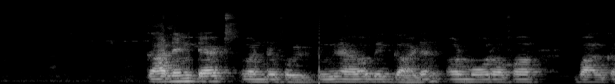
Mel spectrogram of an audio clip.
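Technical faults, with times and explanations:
1.60–1.65 s, microphone overload: For about 50 ms the loudest part of the speech is pushed roughly 4 dB past the converter's limit, so roughly 7% of the samples are sheared flat against that limit. Those squared-off tops add a harsh, crackly edge, most likely because the input volume was set too high for the converter. A spectrogram would show a brief smear of broadband energy climbing well above the normal speech harmonics.
1.89 s, microphone volume stepped down: The whole signal, speech and background together, drops by about 5 dB in a single step rather than a gradual fade, audible as the sound suddenly becoming quieter just after the distorted peak. This is likely the call software reacting to the overload by cutting the device's input volume. On the waveform the envelope shows a clean, abrupt step down, and the spectrogram darkens evenly across all frequencies from that point.
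3.19 s, repeated buffer: A tiny slice of about 1.45 ms is played four times in a row, which fits a 64-sample buffer being replayed three extra times while fresh audio failed to arrive. Each copy meets the next at a hard join, so the result is heard as a short click or brief buzz rather than a stutter. Zoomed in, the waveform shows identical short segments repeating; the spectrogram shows a thin vertical line of energy.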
